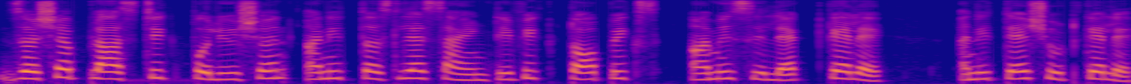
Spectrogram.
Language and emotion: Goan Konkani, neutral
